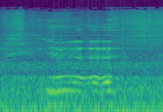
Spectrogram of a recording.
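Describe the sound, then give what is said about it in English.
A steady low rumble fills the cabin of a moving car being driven to school, constant and fairly loud, with a brief voiced murmur rising over it midway before fading. “In the car now.”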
